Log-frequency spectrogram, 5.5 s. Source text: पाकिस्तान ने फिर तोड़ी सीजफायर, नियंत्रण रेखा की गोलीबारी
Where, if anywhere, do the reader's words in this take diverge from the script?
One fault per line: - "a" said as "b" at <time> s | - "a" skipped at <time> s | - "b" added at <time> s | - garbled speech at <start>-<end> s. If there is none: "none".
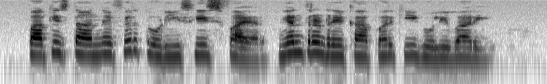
- "पर" added at 3.7 s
